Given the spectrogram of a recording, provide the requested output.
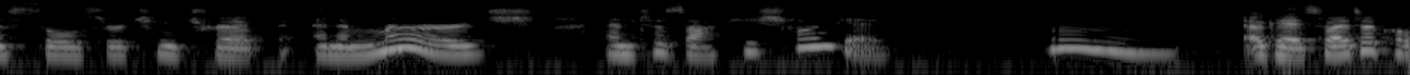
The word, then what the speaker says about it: Ntozake Shange: Africa on a soularching trip and emerge and Tazaki Shang.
